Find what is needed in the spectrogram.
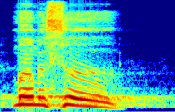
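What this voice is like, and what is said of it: Marlon Brando impression. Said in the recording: “You like impersonations? ... That's Marlon Brando.”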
